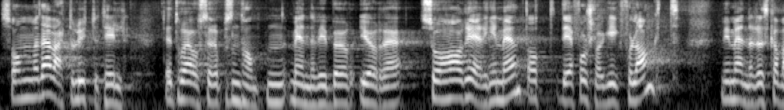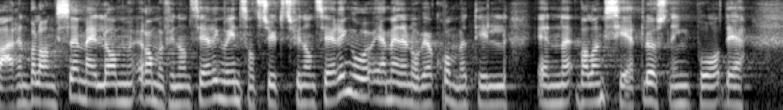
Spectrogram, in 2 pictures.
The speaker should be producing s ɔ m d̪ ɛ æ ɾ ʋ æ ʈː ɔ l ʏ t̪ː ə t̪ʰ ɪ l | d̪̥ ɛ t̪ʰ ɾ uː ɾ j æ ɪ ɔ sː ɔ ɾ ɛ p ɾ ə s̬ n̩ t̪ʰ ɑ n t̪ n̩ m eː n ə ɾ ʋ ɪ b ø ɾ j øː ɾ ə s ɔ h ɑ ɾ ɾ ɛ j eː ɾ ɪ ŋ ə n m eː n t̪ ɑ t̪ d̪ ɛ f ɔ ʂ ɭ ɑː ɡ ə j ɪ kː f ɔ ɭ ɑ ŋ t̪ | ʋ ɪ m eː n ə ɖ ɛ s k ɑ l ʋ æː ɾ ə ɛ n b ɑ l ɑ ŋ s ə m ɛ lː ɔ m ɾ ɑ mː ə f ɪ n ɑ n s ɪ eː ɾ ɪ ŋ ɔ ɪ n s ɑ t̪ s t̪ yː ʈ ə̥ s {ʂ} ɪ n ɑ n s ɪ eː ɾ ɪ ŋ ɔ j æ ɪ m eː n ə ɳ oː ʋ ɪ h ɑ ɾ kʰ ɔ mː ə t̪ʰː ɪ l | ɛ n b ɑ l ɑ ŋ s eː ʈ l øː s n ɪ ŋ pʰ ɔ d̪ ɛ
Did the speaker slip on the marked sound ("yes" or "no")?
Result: yes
